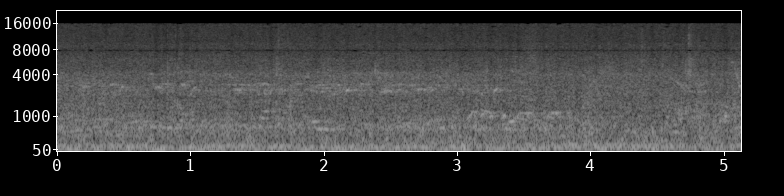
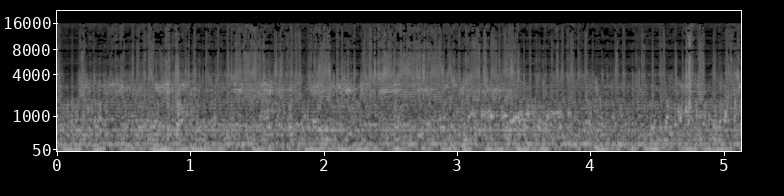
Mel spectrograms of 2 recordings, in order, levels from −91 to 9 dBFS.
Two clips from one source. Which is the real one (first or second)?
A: first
